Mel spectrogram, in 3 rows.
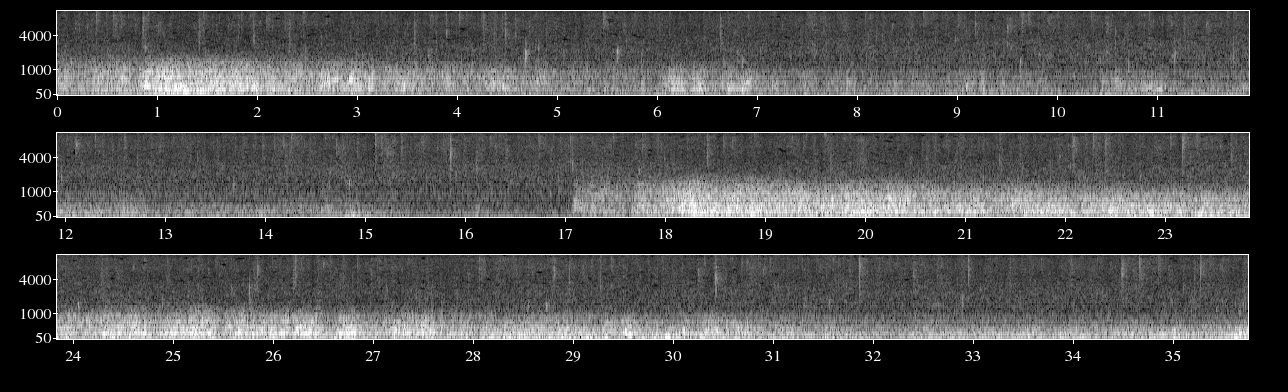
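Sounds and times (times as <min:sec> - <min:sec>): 
deep rolling thunder: 0:00.0 - 0:09.6, 0:17.1 - 0:35.7
rain hissing: 0:00.0 - 0:35.7.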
